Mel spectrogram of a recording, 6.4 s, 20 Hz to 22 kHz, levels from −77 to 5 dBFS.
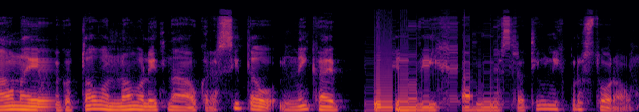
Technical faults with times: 0.33-0.40 burst of packet loss
0.40-0.58 long network dropout
3.67-5.19 robotic sound from repeated short buffers

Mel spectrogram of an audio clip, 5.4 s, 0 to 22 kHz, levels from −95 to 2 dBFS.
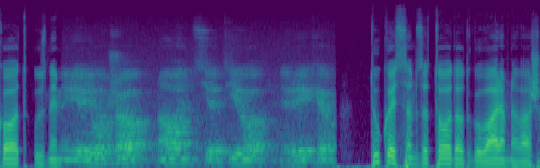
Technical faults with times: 0.63-3.34 switch to a distant microphone

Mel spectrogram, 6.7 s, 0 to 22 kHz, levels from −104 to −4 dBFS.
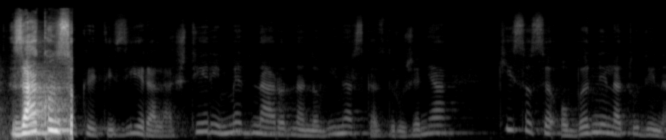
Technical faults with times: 0.72-6.67 one channel inverted

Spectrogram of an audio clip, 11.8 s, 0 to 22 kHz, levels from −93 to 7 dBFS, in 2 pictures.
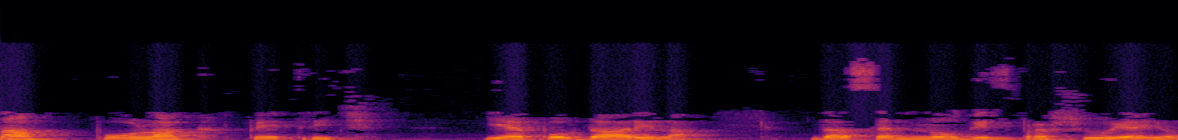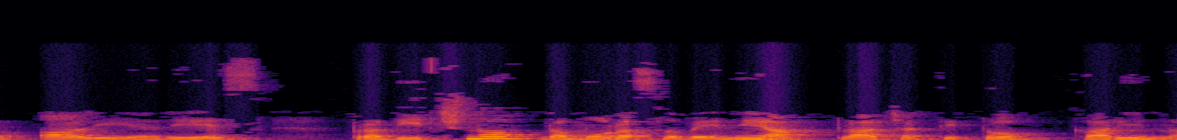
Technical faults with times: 0.00-11.78 WMA compression

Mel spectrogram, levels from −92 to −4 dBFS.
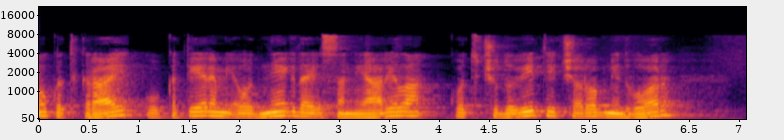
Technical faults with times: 0.00-7.08 AAC compression

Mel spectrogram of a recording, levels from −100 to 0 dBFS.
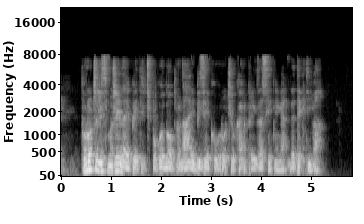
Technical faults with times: none

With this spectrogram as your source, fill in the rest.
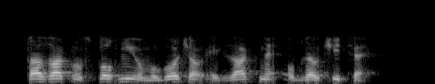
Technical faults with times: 0.00-4.35 G.723.1 codec

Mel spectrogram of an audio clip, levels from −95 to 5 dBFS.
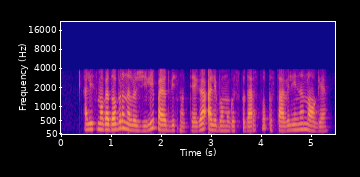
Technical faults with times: none

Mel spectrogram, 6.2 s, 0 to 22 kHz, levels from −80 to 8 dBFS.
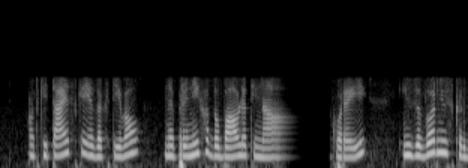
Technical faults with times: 3.54-3.62 short concealed packet loss
3.64-4.41 long network dropout

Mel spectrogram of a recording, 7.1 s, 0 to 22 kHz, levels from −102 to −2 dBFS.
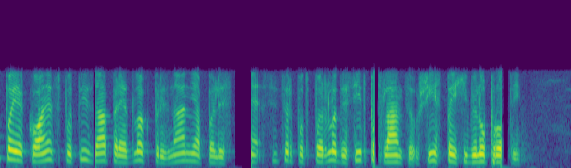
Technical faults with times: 1.17-1.20 packet loss filled with silence
2.94-3.15 packet loss filled with silence
4.68-4.74 packet loss filled with silence
6.27-6.36 packet loss filled with silence

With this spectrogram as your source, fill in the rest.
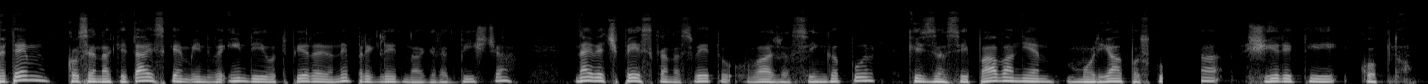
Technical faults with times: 11.63-12.01 audio dropout to silence

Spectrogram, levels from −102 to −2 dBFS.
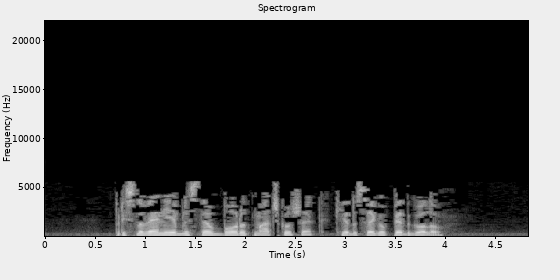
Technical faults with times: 0.00-4.84 MP3 compression

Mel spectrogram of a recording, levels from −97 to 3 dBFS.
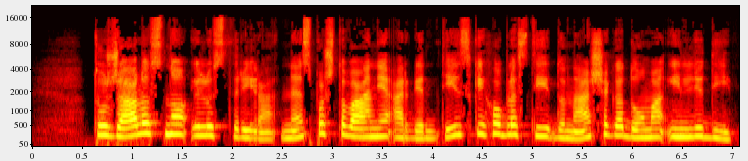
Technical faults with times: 2.15-2.26 short concealed packet loss
3.24-3.32 short concealed packet loss

